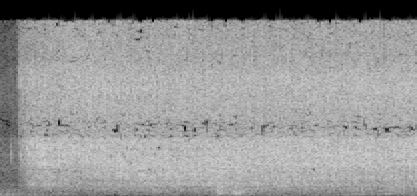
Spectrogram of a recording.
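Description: Chopped tomatoes dropped into hot oil in a kadai, setting off a loud, steady sizzle that starts suddenly just after the start.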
